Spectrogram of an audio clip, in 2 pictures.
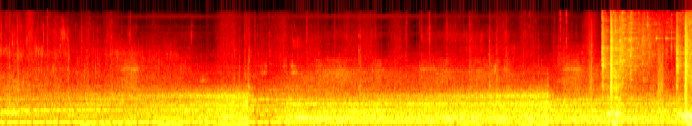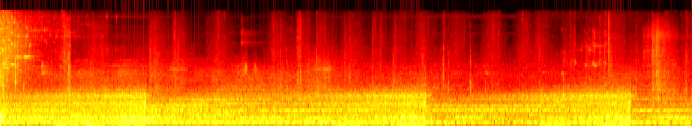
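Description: Eerie game music and low droning ambience play through a small speaker.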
